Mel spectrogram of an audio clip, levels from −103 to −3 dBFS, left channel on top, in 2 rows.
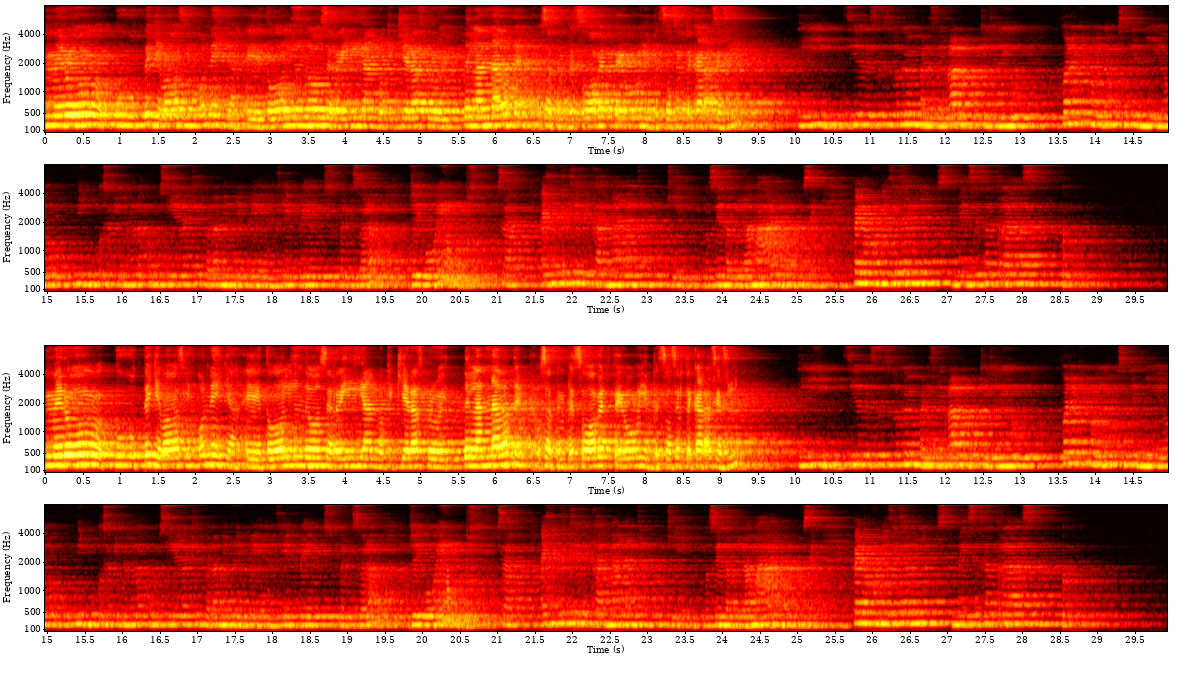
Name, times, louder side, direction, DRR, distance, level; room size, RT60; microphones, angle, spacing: voice 1, 0.0-9.2, right 3 dB, 75° right, 7 dB, 0.5 m, -25 dB
voice 2, 10.0-13.0 13.6-19.4 19.8-20.7 21.0-21.2 21.6-25.3 25.8-28.1, equal, 15° right, -6 dB, 1.4 m, -36 dB
7.7 x 5.2 x 4.2 m, 2.7 s
head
